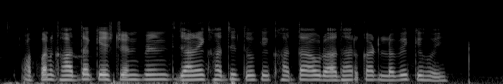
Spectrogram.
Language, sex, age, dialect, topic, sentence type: Magahi, female, 25-30, Western, banking, question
